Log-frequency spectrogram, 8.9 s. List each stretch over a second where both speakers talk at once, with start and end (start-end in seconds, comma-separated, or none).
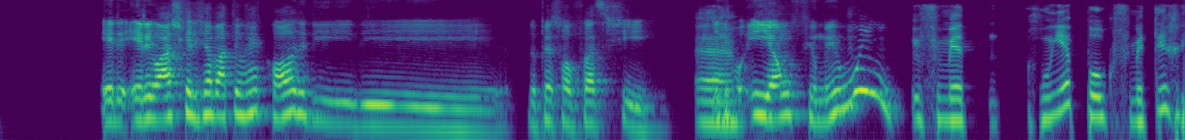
none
